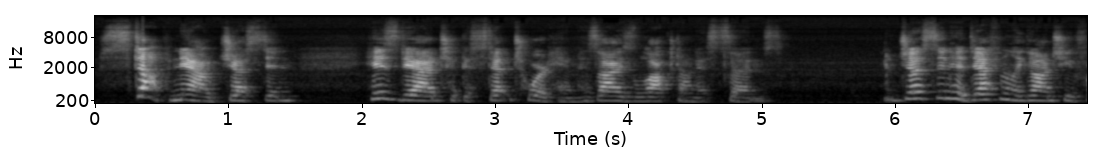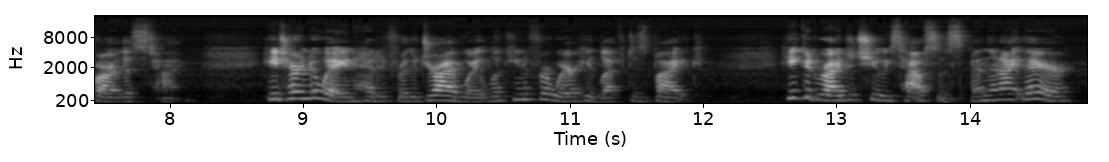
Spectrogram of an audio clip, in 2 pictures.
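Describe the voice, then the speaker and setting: Bright-voiced woman reading a novel aloud. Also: medium pitch, expressive, moderate pace, poor audio. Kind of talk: expressive audiobook-style narration of a novel.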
